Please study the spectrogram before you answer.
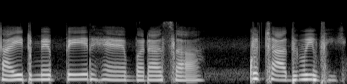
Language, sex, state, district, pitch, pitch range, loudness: Hindi, female, Mizoram, Aizawl, 215 Hz, 200-225 Hz, -15 LUFS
